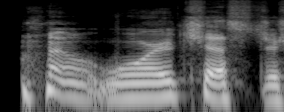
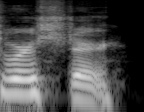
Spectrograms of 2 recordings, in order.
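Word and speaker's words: Worcester: Warchester. Sure. It's worster.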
